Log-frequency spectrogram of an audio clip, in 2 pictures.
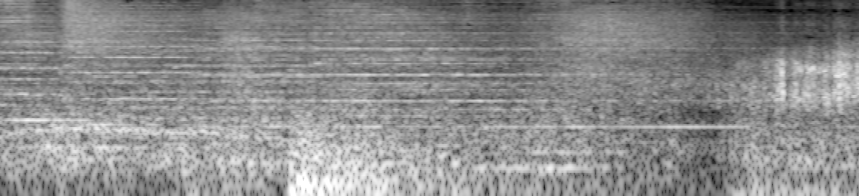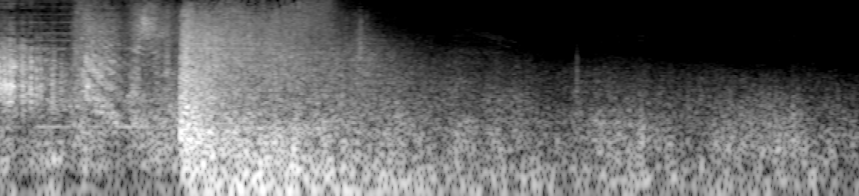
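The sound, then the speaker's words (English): A massive explosion from the collapse of the Well of Eternity by a ruined capital city erupts with deep, rumbling booms, a second heavy blast hitting around the midpoint before the roar slowly fades into a long, dwindling rumble. No voices. “The resultant catastrophic explosion shattered the earth and blotted out the skies.”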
